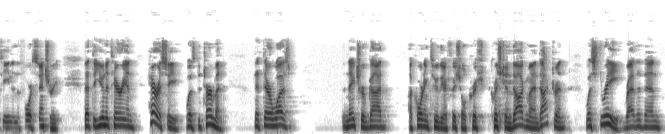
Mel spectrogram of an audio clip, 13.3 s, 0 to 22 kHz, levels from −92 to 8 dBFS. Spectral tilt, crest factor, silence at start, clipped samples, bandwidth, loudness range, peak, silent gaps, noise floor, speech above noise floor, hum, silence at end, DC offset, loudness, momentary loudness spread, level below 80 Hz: -5 dB/octave; 16 dB; 0 s; under 0.1%; 7.6 kHz; 3 LU; -2 dBFS; none; -74 dBFS; 58 dB; none; 0.05 s; under 0.1%; -17 LUFS; 9 LU; -58 dBFS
